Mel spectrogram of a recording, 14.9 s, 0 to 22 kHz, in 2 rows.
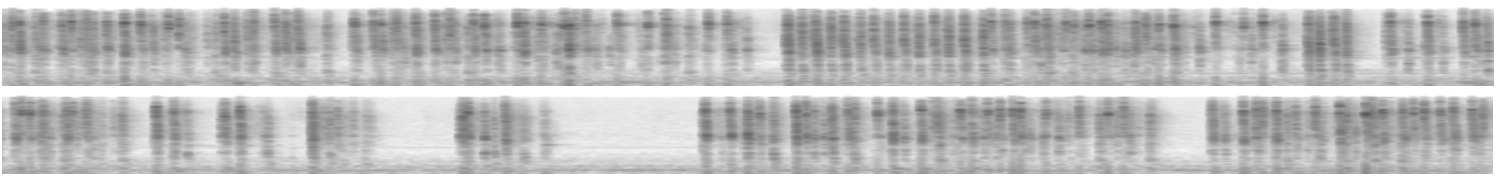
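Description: Fingertips of both hands type steadily on a backlit 87-key mechanical keyboard with plastic keycaps and clicky blue switches. Rapid, bright, crisp clicks with very short decay run in dense bursts, broken by brief pauses around 4 seconds and 13 seconds and a longer near-silent gap around 10 seconds.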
